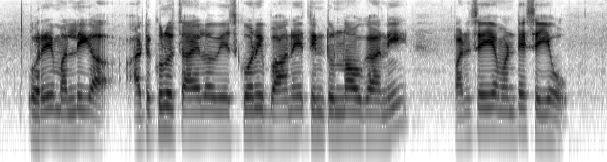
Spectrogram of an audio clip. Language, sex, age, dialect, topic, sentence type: Telugu, male, 18-24, Telangana, agriculture, statement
